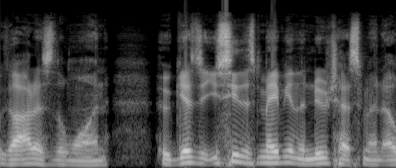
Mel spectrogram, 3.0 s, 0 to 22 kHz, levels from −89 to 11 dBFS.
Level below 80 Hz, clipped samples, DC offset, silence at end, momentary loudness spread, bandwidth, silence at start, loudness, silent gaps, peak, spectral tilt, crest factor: -56 dBFS; under 0.1%; under 0.1%; 0 s; 13 LU; over 20 kHz; 0 s; -17 LUFS; none; 0 dBFS; -3 dB/octave; 18 dB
